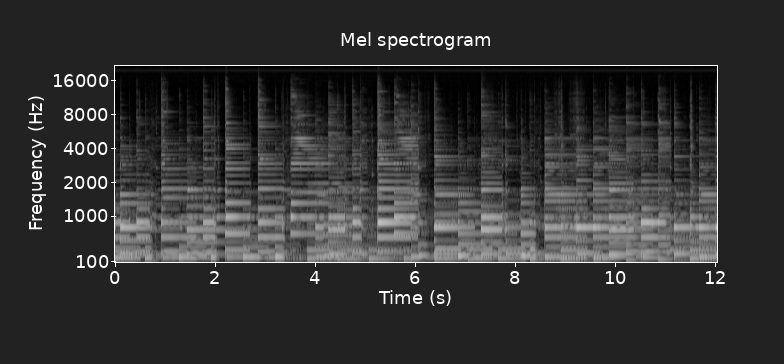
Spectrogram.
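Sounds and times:
1938 Regal dobro model 27: 0.0s - 12.0s.

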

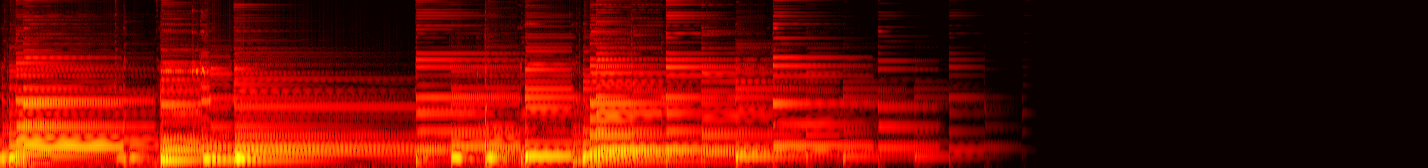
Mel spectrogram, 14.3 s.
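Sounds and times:
Huss and Dalton 00 acoustic guitar with Indian rosewood: 0.0s - 9.9s.

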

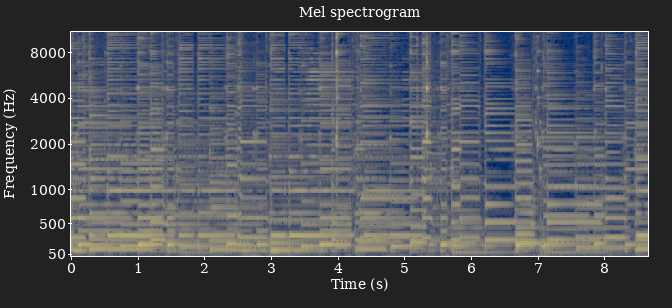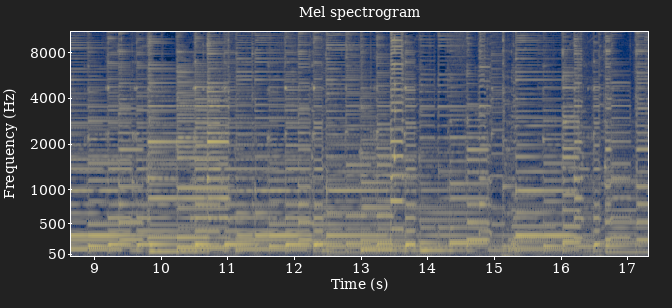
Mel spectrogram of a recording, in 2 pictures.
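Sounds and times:
Froggy Bottom M Deluxe Guatemalan rosewood guitar: 0.0s - 17.3s.

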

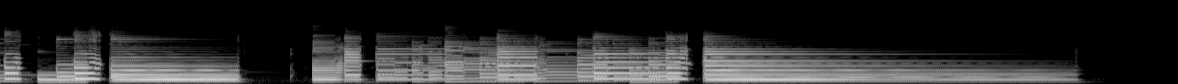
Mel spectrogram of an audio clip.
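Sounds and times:
electric guitar with flame redwood top: 0.0s - 10.9s.

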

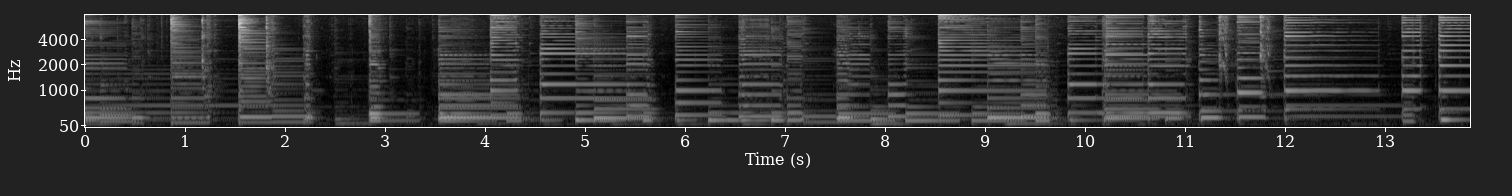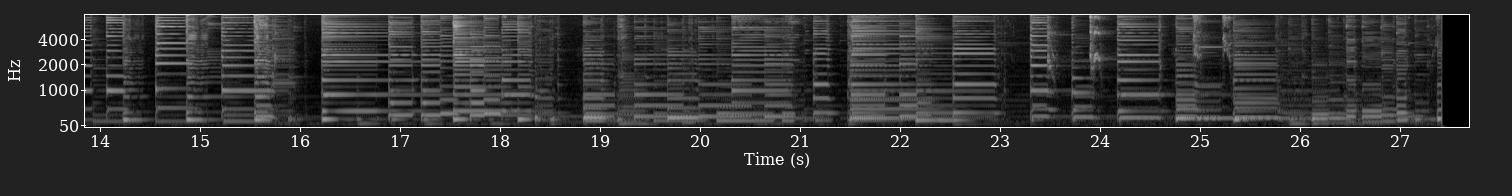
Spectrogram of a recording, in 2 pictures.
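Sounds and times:
1967 Harmony H165 mahogany acoustic guitar playing vintage blues: 0.0s - 27.4s.

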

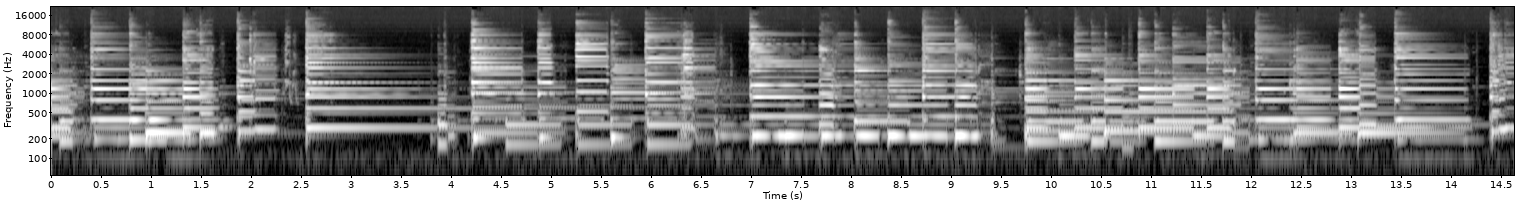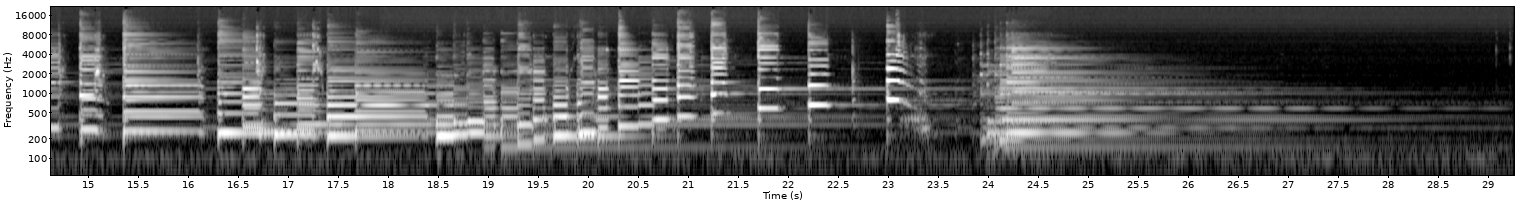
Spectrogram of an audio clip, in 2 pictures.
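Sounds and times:
Gibson L-1 Cremona sunburst guitar: 0.0s - 29.2s.

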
